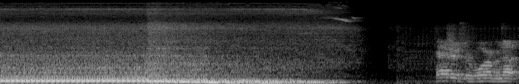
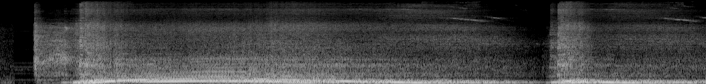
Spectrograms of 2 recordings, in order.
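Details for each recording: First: 1989 Chevy S10 Blazer LS swap after refitting the MAP sensor to the LS1 intake: steady even idle hum settling a little lower as it runs, no knocks or misses; normal idle. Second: 1989 Chevy S10 Blazer LS swap on the LS1 intake: V8 catches, then idles unevenly with rhythmic dips and surges; vacuum leak, the MAP sensor was left off, leaving an open hole in the back of the intake.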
